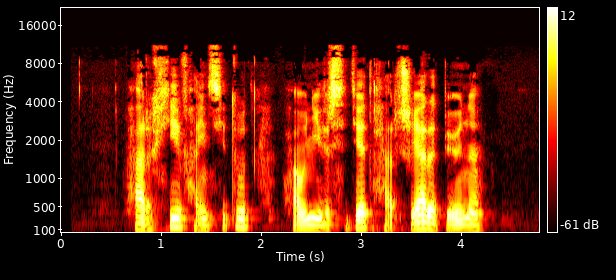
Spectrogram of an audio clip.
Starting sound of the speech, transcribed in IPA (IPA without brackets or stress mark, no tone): ħ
